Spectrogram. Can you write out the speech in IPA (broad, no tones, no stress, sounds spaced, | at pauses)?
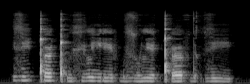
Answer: z i ǃ œ ǃʼ ṳ xʲ ə̤ l iː ɾʲ eː f b ə̤ z o̤ lʲ ɛː ǃʼ œː f d œ k z i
